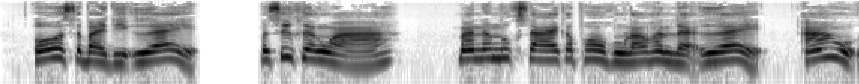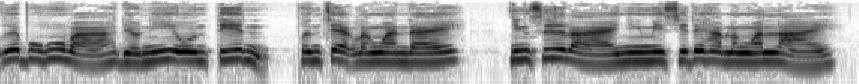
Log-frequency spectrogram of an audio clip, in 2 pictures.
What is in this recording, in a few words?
Lao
